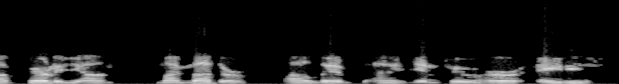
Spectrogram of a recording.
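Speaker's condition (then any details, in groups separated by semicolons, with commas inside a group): ALS; voice off but clear and understandable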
